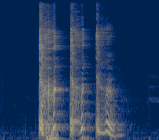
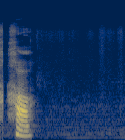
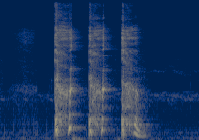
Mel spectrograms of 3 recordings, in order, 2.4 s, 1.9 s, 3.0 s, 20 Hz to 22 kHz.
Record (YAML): cough_length: 2.4 s
cough_amplitude: 8245
cough_signal_mean_std_ratio: 0.45
exhalation_length: 1.9 s
exhalation_amplitude: 25435
exhalation_signal_mean_std_ratio: 0.26
three_cough_length: 3.0 s
three_cough_amplitude: 3645
three_cough_signal_mean_std_ratio: 0.42
survey_phase: alpha (2021-03-01 to 2021-08-12)
age: 45-64
gender: Female
wearing_mask: 'No'
symptom_none: true
smoker_status: Never smoked
respiratory_condition_asthma: true
respiratory_condition_other: false
recruitment_source: REACT
submission_delay: 2 days
covid_test_result: Negative
covid_test_method: RT-qPCR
